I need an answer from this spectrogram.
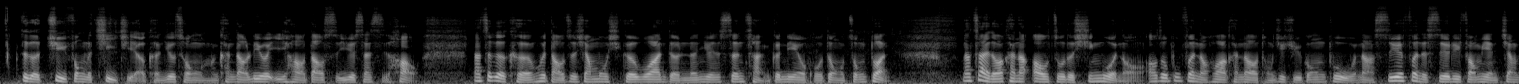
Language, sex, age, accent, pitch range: Chinese, male, 20-39, native, 105-130 Hz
